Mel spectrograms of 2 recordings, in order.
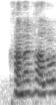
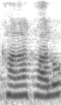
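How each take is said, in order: First: It is said in an angry, irritated tone. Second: It is said in a calm, ordinary tone. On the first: The speaker wants to show anger and irritation. "ऐसे करके, ... दिखाना है कि मैं गुस्सा हूँ या मैं इरिटेबल हूँ" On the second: A plain request to eat. "Normal बात"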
